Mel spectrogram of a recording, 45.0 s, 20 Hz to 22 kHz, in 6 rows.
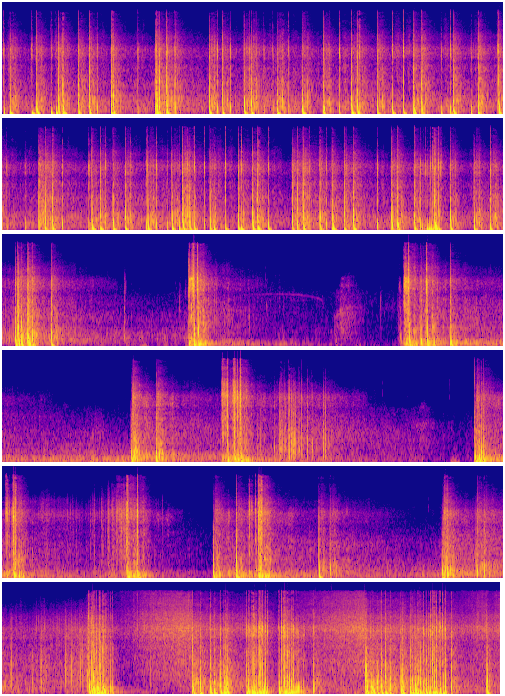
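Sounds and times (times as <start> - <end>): firework bursts: 21.0 - 29.0, 36.6 - 45.0.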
